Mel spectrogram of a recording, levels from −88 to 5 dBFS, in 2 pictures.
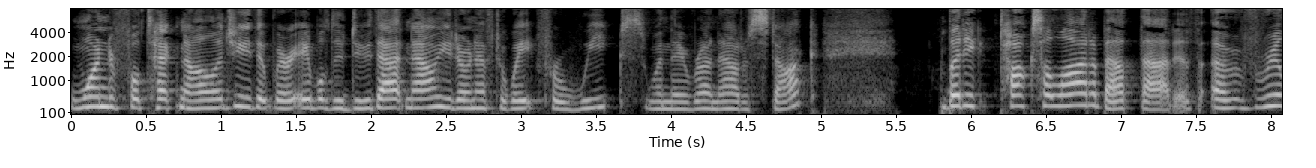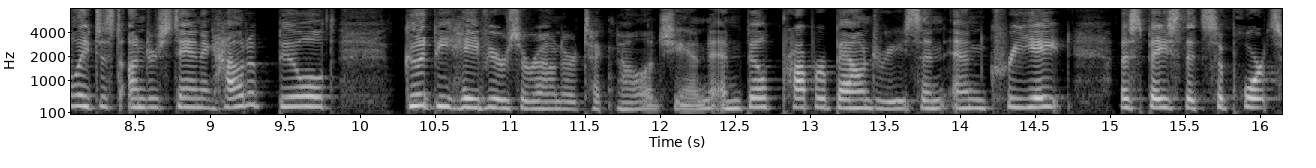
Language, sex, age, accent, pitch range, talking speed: English, female, 50-69, American, 215-275 Hz, 200 wpm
